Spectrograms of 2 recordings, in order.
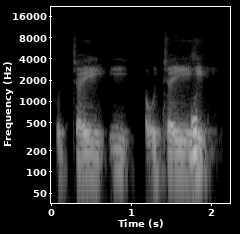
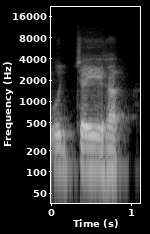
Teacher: The Visarga also taking the sound of the vowel.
